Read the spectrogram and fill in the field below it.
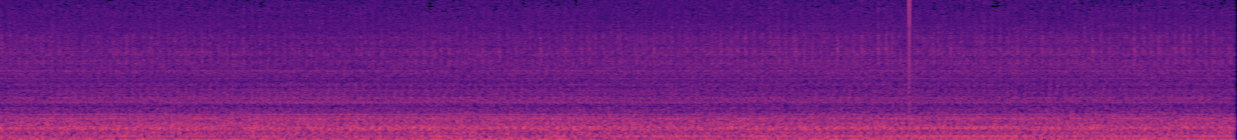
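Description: A diesel truck engine drones steadily from inside the cab while cruising.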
